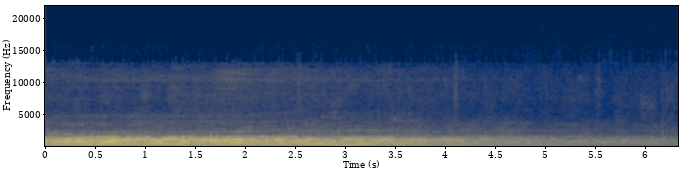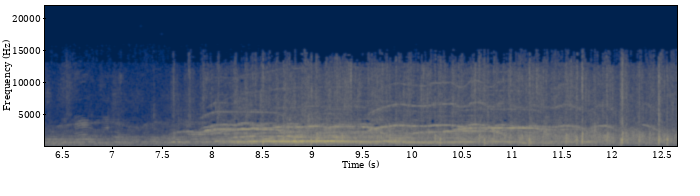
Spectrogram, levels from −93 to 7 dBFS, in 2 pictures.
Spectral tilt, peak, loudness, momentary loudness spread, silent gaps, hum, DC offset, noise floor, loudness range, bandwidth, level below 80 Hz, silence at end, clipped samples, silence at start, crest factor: -4.5 dB/octave; -4 dBFS; -22 LUFS; 23 LU; none; none; under 0.1%; -45 dBFS; 20 LU; 14.5 kHz; -60 dBFS; 0 s; under 0.1%; 0 s; 20 dB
